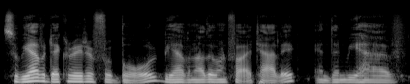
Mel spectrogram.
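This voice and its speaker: A man streaming himself coding, thinking aloud, who gets excited and keeps correcting himself mid-thought. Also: on the low side, fast talker, no echo. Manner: excitable, self-correcting, trails off and restarts.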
